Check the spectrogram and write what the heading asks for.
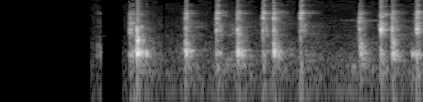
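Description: A run of about ten sharp computer clicks, mouse or keys, in quick, uneven succession, starting about half a second in.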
